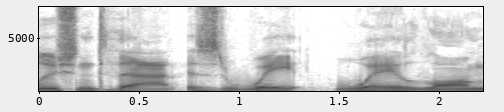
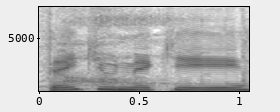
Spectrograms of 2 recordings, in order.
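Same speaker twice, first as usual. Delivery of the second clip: higher-pitched woman's voice; 5 semitones higher than usual. Joking about the other speaker's tone: audition lady voice. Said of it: "You sound like the lady who's in charge of the audition".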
